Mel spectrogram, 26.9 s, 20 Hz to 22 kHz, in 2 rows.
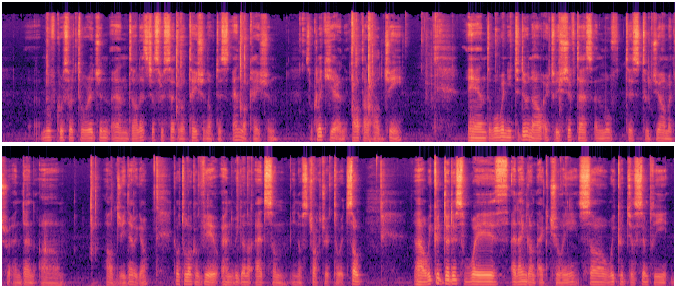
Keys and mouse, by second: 3.4 alt+r, 4.8 alt+g, 5.8 click, 6.9 alt+r, 7.3 alt+g, 8.4 `, 11.0 shift+s, 15.2 alt+g, 16.5 /, 17.5 `, 18.5-26.9 middle drag.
